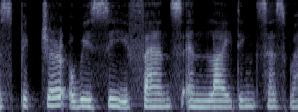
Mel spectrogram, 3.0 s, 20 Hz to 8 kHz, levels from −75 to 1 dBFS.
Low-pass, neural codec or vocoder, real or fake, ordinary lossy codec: none; codec, 16 kHz, 0.4 kbps, LongCat-Audio-Codec; fake; none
